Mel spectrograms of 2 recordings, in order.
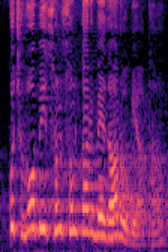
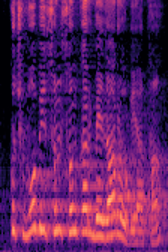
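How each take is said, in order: The two takes are said the same way.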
